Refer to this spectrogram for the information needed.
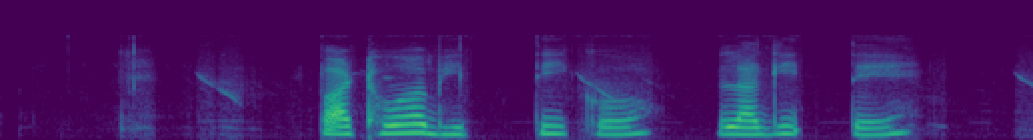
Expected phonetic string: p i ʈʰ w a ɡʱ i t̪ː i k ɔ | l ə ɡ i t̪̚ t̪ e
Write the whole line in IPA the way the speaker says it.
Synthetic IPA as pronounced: p a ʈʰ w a bʱ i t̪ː i k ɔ | l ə ɡ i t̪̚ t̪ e

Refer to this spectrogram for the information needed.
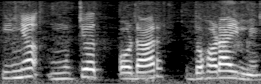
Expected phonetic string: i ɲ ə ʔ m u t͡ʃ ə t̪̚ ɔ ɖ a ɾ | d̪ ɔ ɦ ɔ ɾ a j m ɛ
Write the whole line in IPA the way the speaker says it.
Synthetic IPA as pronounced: i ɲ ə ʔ m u t͡ʃ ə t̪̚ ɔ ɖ a ɾ | d̪ ɔ ɦ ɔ ɽ a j m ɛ

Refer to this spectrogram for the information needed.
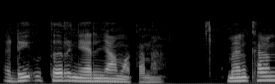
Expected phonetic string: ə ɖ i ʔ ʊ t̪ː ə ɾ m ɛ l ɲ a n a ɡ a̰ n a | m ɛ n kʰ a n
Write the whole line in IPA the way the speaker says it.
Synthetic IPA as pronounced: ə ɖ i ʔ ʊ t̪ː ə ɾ ɲ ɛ l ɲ a m a k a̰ n a | m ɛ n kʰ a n

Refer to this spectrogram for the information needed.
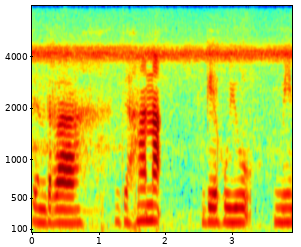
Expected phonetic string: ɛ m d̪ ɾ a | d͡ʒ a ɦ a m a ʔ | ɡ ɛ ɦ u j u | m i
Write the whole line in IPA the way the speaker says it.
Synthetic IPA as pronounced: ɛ n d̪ ɾ a | d͡ʒ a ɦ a n a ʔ | ɡ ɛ ɦ u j u | m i

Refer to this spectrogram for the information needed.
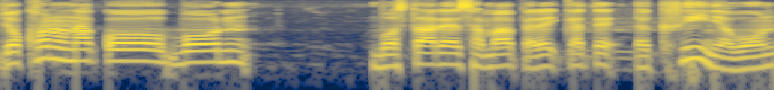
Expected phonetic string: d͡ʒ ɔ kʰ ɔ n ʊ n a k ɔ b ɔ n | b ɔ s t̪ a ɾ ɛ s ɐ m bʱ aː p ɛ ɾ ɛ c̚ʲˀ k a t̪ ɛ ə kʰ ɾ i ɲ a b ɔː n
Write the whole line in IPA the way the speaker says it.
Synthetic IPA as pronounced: d͡ʒ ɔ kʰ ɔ n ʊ n a k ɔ b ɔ n | b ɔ s t̪ a ɾ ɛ s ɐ m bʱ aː p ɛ ɾ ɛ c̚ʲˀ k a t̪ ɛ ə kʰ ɾ i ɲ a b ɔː n

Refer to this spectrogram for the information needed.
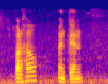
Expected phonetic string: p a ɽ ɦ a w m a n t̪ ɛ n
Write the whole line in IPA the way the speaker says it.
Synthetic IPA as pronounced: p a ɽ ɦ a w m ɛ n t̪ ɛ n

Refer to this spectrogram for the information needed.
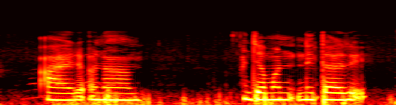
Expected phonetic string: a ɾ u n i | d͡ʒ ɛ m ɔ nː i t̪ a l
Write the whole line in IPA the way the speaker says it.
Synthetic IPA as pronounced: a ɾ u n a | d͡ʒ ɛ m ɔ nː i t̪ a ɾ

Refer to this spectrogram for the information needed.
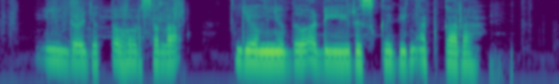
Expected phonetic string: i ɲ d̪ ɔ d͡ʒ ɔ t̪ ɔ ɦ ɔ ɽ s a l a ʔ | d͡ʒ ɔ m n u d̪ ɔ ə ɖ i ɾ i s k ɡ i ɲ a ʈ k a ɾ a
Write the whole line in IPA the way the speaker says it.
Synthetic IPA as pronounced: i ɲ d̪ ɔ d͡ʒ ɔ t̪ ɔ ɦ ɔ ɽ s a l a ʔ | d͡ʒ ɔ m ɲ u d̪ ɔ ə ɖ i ɾ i s k ɡ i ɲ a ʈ k a ɾ a

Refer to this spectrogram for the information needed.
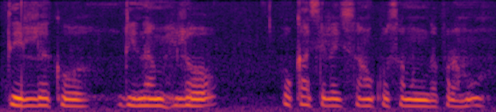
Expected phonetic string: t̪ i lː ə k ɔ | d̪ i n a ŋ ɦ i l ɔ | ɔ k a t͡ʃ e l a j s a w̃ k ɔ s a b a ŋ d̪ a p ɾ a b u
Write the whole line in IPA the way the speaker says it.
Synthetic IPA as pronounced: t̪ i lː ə k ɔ | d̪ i n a m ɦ i l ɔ | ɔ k a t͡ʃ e l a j s a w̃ k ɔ s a m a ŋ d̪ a p ɾ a m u

